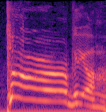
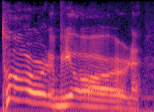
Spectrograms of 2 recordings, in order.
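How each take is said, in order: First: Much higher, louder shriek; calling out to Torbjorn again, louder. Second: Much higher, louder call; calling out to Torbjorn; mock shout. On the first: Acted. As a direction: shriek the name even harder. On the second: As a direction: bellow the name across the room. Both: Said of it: "we're not doing that again".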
